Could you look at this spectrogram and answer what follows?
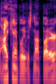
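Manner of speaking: ordinary delivery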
